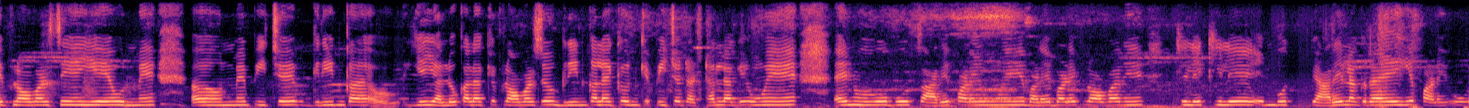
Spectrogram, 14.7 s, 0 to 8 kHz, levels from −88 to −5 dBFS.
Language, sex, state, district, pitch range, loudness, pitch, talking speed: Hindi, female, Bihar, Lakhisarai, 245-260 Hz, -20 LUFS, 255 Hz, 190 wpm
